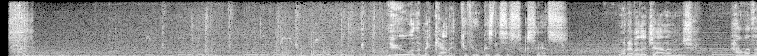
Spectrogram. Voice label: Commercial; Xero

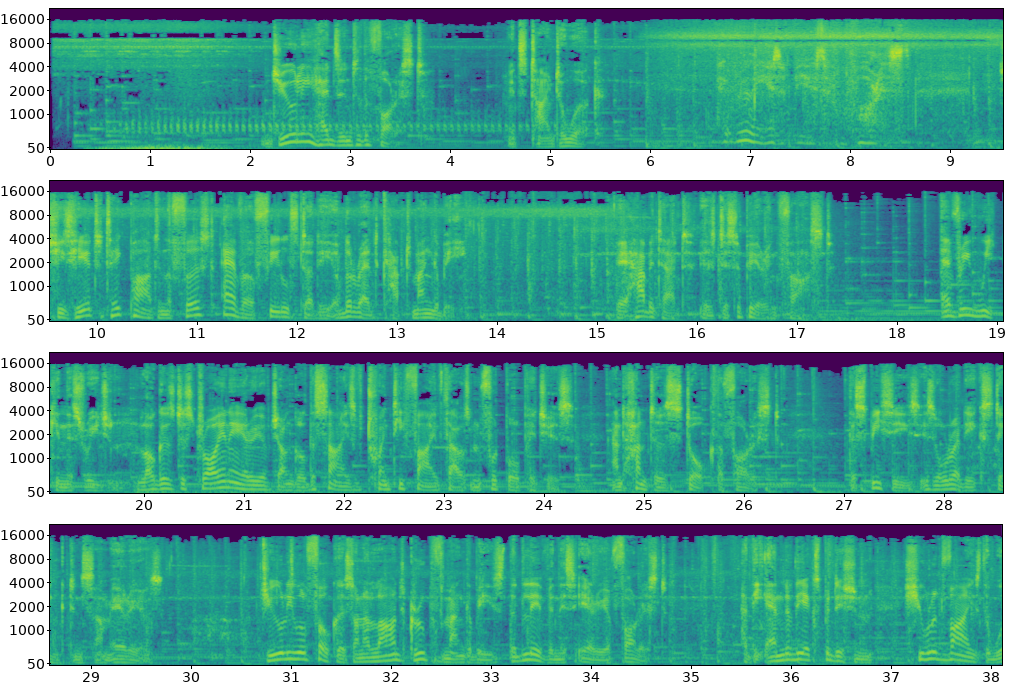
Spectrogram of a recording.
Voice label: narrative

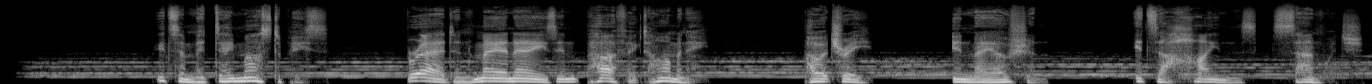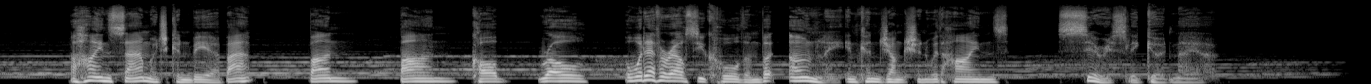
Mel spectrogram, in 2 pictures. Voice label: Commercial; Heinz

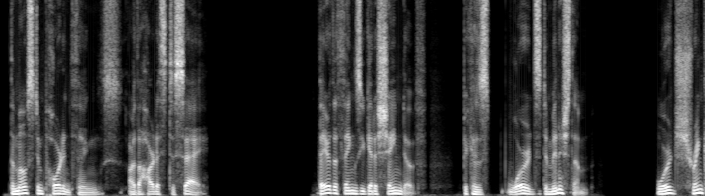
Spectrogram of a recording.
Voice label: Audiobook Narration; Different Seasons

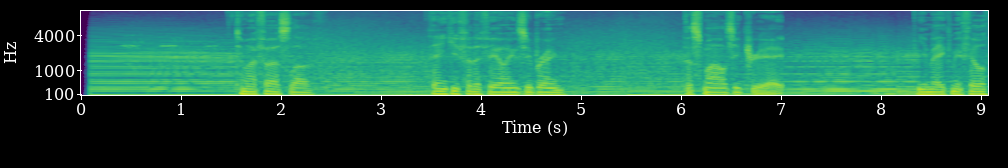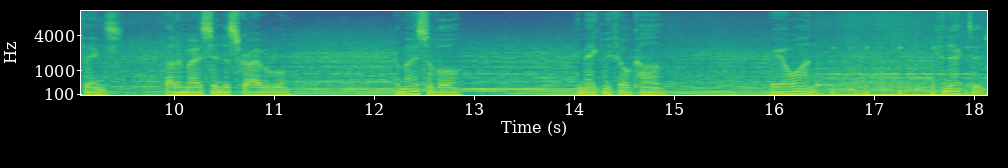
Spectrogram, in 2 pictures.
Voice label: Commercial Reel

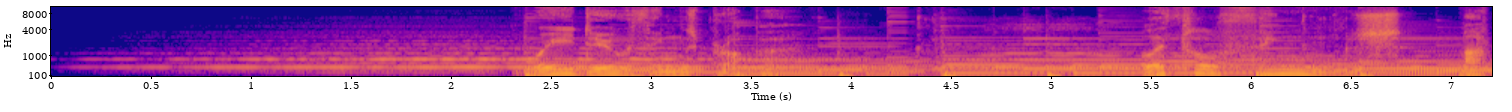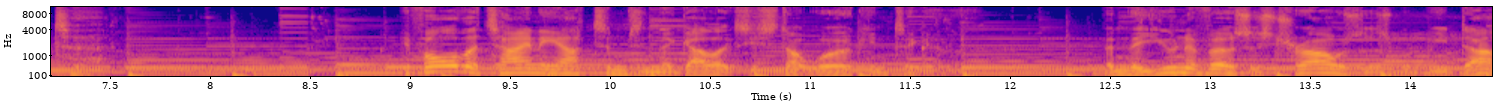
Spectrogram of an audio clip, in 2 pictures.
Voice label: Yorkshire ad

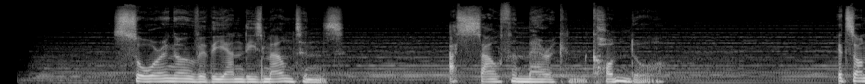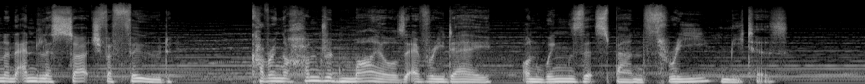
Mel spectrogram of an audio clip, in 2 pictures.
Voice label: Documentary; Mountain Life At The Extreme

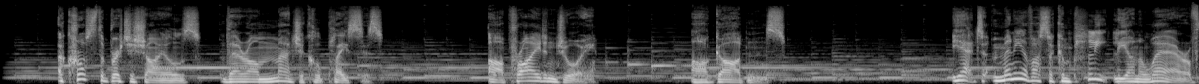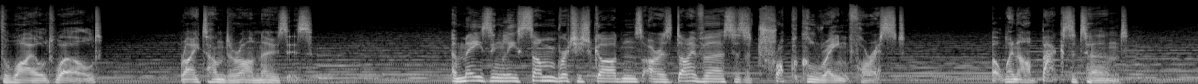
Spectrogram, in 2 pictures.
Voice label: Documentary; Secret Gardens

